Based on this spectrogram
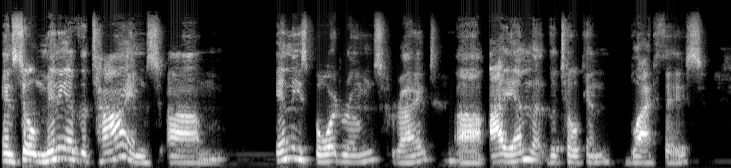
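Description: Speaking at a fairly slow pace, a man with an American accent has a fairly high pitch, ordinary pitch variation and a somewhat breathy voice. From Milwaukee, Wisconsin, US Midwest. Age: 20s. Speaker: school board member. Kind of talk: interview.

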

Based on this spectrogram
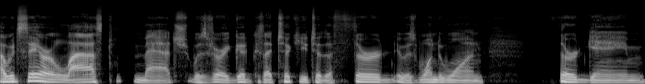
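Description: On a very clean recording with a silent background and a dry, close sound with no echo, a man with a normal speaking voice and an American accent talks fairly slowly with ordinary pitch variation. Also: fairly low pitch for a man. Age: 50s. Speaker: podcast host and seminary teacher. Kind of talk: casual chat. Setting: studio.

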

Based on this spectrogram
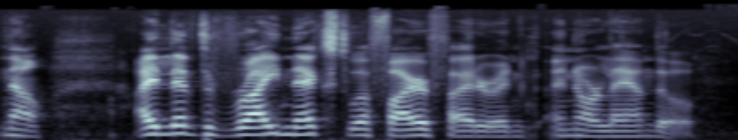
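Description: A woman is speaking. She has a Puerto Rican accent. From Puerto Rico. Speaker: firefighter, captain and mentor. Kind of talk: casual interview chat.

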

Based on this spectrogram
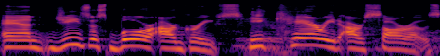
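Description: Lively intonation runs through the speech, with music in the background. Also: woman. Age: 60s. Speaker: minister and Bible teacher. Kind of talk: sermon. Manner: animated.

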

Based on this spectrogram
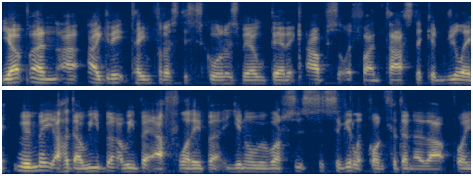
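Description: A man with a Scottish accent at a very fast pace, hardly any pauses, and a dry, close sound with no echo. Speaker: football podcast co-host. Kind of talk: casual chat.

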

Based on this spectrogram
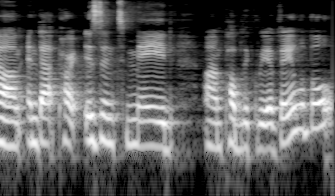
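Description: A woman's dark, mellow voice in an American accent, medium in pitch, with ordinary pitch variation and a moderate pace. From country without jury trials, outside US/UK. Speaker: political theory professor. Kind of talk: interview. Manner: halting, many fillers and repeats.

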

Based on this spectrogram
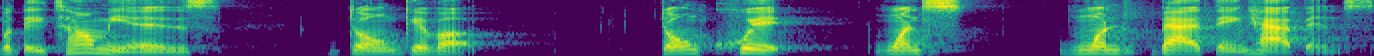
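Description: With a New York accent, a woman speaks at a very slow pace in a fairly low pitch and fairly even intonation, leaving long, frequent pauses. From Queens, New York. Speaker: artist and former nightlife promoter. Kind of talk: casual chat.

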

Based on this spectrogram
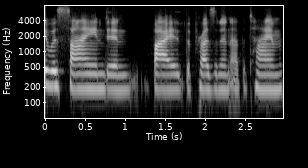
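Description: A woman with an unremarkable speaking voice, medium pitch, and moderate pace, in a dry, close sound with no echo. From Massachusetts, moved among several US states. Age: young. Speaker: singer-songwriter. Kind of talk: casual interview chat.

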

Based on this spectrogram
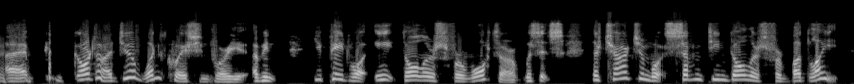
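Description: Very wide pitch swings in a Scottish accent at a moderate pace, with a dry, close sound, no echo, and a quiet background. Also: man, high pitch for a man. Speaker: podcast co-host. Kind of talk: casual chat.

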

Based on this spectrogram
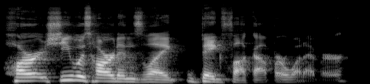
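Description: Fairly slow speech from a man at a fairly high pitch. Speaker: podcast co-host. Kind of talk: casual chat. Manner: animated, excitable.

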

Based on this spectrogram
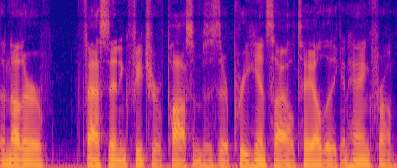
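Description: In a North Carolina accent, a man speaks on a very clean recording with a silent background. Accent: Southern US (North Carolina). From US South. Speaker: archivist. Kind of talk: casual chat.

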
